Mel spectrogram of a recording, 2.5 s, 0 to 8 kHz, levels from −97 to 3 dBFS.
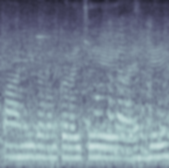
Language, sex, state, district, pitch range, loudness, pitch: Marathi, female, Maharashtra, Mumbai Suburban, 190-200 Hz, -11 LUFS, 195 Hz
